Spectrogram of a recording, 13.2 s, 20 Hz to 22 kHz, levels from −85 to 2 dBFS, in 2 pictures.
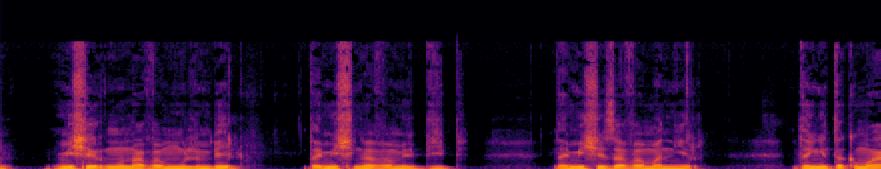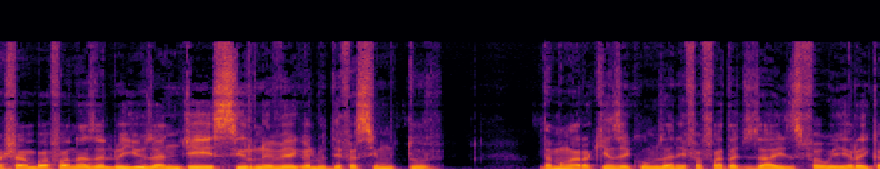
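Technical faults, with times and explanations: No technical faults can be heard anywhere in this speech recording. There is nothing to list, so no times or explanations apply.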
